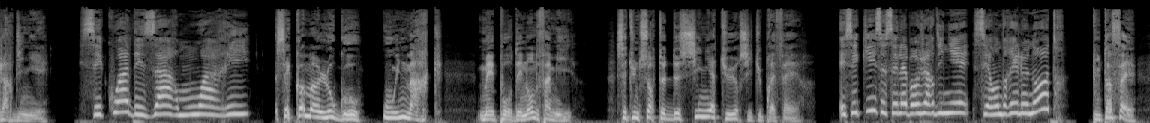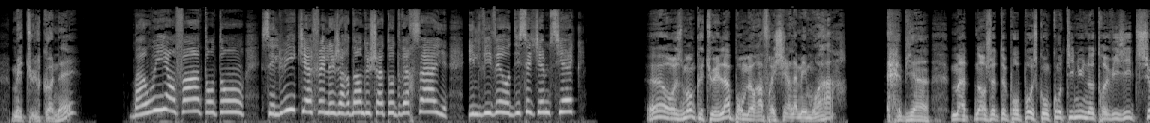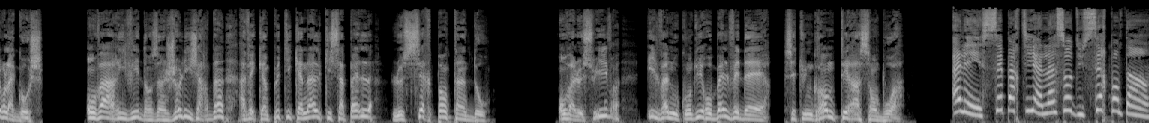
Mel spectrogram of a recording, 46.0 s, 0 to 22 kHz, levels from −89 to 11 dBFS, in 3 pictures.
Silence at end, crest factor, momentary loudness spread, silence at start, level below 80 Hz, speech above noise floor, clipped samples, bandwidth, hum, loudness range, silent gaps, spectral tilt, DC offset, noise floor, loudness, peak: 0 s; 14 dB; 8 LU; 0 s; -40 dBFS; 67 dB; under 0.1%; 17 kHz; none; 3 LU; none; -4.5 dB/octave; under 0.1%; -83 dBFS; -16 LUFS; -2 dBFS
